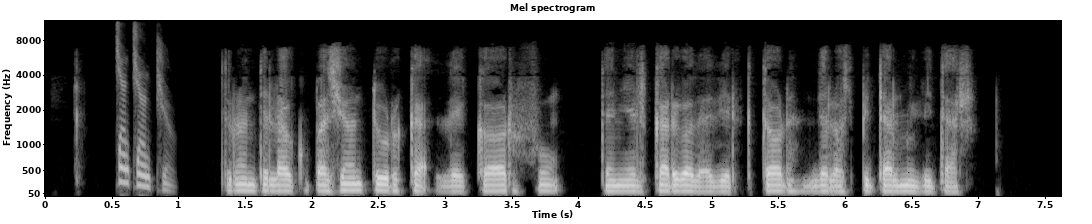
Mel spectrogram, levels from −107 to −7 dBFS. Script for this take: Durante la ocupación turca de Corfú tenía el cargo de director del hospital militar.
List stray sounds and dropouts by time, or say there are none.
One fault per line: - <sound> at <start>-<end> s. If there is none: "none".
- chirp at 0.5-1.0 s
